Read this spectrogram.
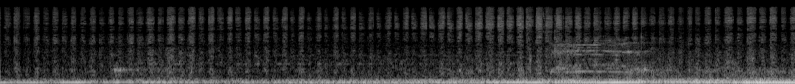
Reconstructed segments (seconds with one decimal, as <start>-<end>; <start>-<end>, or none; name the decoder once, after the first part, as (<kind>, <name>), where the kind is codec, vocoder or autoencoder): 6.0-6.9 (codec, SNAC)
